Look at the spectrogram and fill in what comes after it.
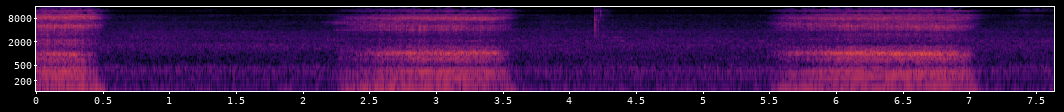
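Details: Loud, rough, rumbling snoring repeating about 19 times per minute with quiet pauses between, recorded in a small bedroom.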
